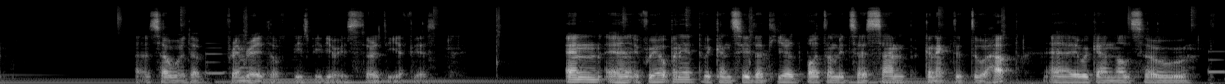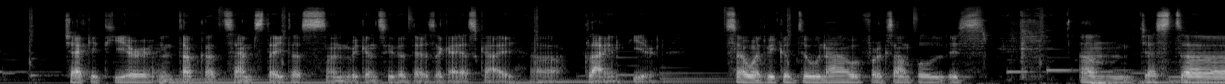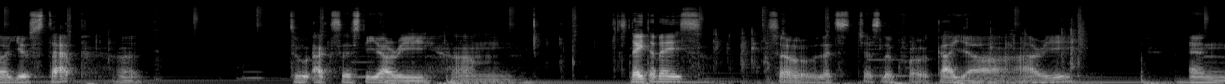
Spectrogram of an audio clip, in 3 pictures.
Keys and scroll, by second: 31.4-32.6 typing, 34.1-35.7 typing.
